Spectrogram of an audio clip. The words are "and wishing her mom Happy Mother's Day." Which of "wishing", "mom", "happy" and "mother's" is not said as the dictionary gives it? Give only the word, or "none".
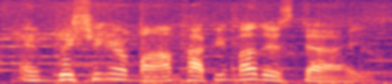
none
